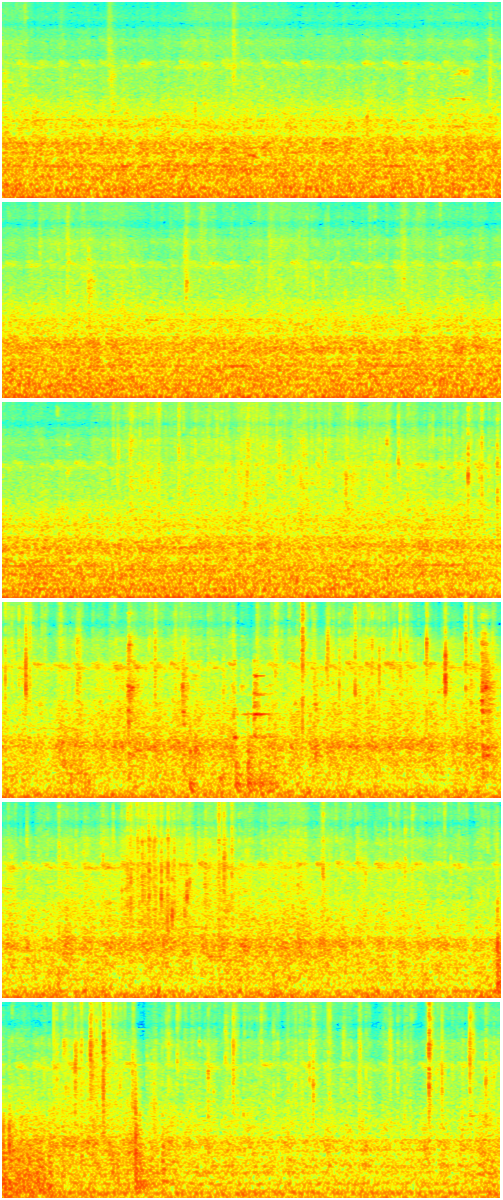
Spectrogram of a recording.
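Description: Fishing boat's engine running with a steady low drone throughout. From about ten seconds in, scattered knocks and clatter from the catch being emptied onto the deck and handled.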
